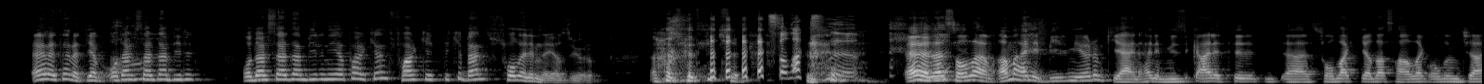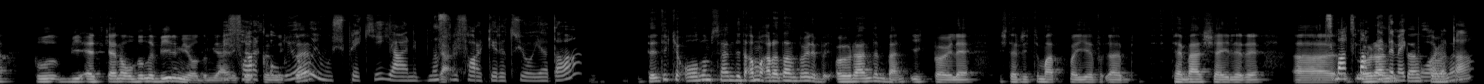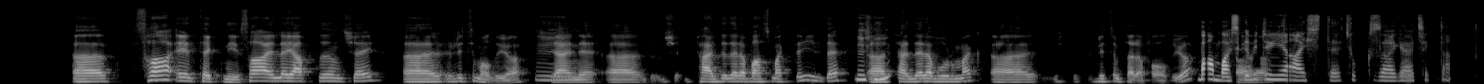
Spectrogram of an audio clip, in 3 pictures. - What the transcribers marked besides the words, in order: chuckle; other background noise; tapping
- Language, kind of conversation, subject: Turkish, podcast, Bir müzik aleti çalmaya nasıl başladığını anlatır mısın?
